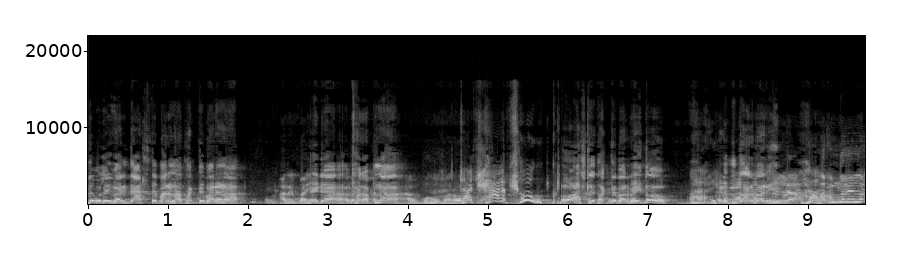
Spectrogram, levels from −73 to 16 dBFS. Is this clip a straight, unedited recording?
yes; 0 cuts

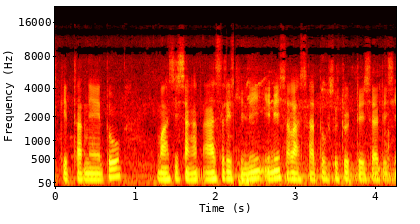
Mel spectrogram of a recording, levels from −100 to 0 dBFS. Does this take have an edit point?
yes; 1 cut; at 2.2 s

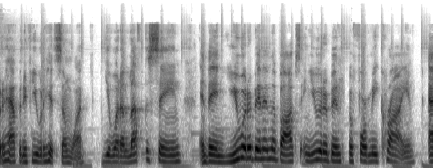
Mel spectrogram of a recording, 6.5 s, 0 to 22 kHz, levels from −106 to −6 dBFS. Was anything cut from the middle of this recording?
yes; 3 cuts; at 1.4 s, 2.8 s, 5.2 s

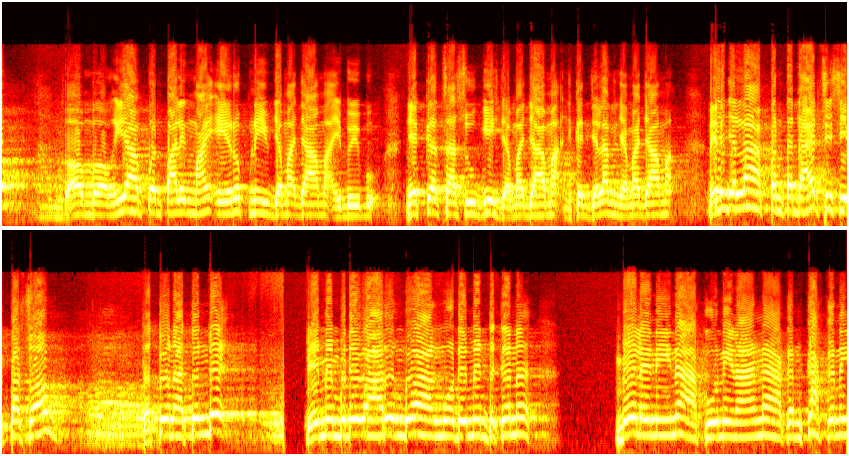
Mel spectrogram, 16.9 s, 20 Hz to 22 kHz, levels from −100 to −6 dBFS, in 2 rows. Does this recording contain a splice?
yes; 1 cut; at 7.1 s

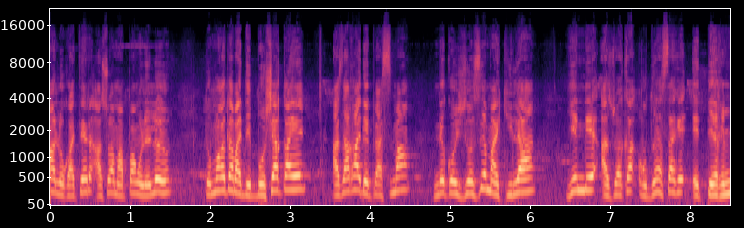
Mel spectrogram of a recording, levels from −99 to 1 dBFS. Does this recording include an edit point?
no; 0 cuts

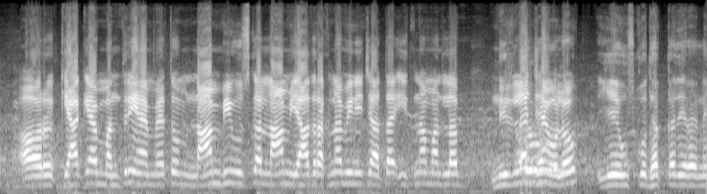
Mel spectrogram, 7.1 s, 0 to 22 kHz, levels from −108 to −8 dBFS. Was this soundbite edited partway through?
yes; 1 cut; at 5.9 s

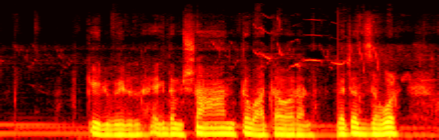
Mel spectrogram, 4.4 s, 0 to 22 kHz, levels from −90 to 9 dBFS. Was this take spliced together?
yes; 1 cut; at 3.4 s

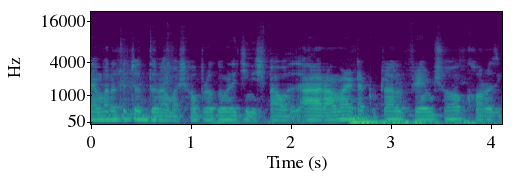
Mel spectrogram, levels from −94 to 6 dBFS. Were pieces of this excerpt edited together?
yes; 1 cut; at 2.0 s

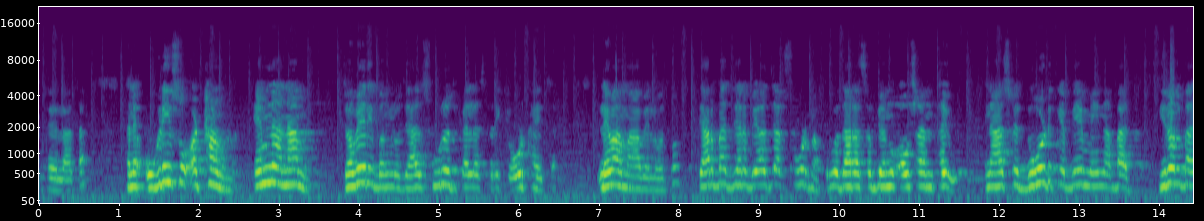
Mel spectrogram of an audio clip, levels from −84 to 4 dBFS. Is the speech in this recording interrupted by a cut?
no; 0 cuts

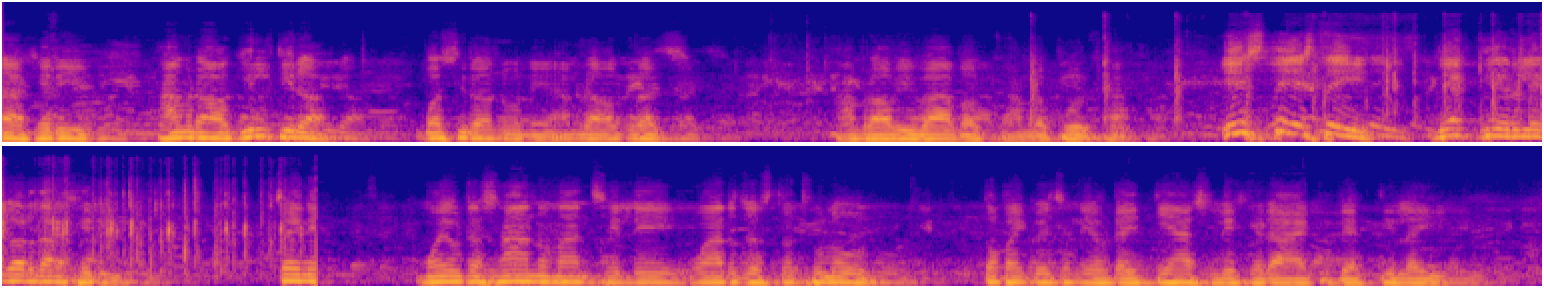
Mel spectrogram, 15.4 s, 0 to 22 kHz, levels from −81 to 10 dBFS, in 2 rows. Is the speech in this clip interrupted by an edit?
yes; 1 cut; at 9.3 s

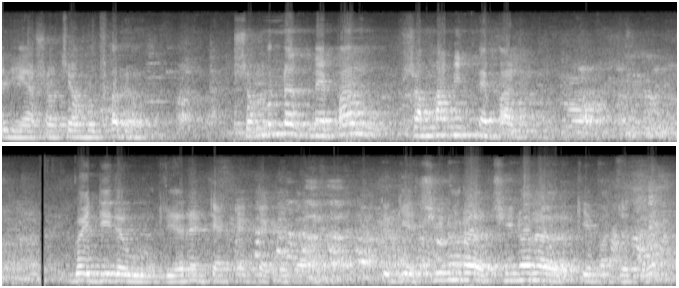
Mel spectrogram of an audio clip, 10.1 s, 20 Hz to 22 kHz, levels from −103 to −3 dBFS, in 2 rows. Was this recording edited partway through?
yes; 2 cuts; at 1.7 s, 5.3 s

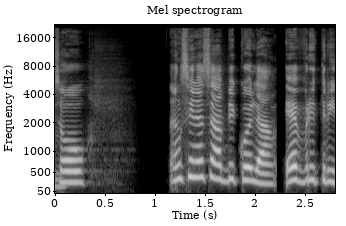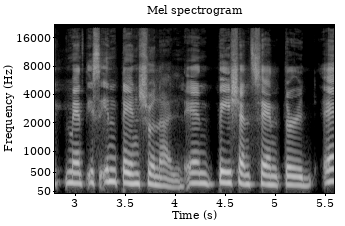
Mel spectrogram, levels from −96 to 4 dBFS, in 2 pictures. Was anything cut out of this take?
yes; 2 cuts; at 2.2 s, 4.1 s

